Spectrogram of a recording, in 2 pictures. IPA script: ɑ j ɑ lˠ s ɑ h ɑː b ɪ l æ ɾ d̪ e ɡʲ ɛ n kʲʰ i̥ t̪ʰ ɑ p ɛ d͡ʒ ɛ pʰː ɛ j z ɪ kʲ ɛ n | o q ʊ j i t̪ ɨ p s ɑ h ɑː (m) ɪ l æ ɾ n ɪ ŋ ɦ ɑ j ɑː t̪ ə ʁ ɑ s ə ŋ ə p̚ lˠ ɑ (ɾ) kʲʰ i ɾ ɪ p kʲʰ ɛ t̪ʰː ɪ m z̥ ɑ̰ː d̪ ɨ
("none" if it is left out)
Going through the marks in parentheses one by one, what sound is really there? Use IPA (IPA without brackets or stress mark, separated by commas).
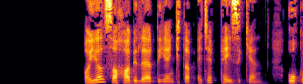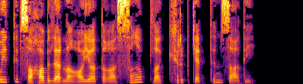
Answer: b, none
